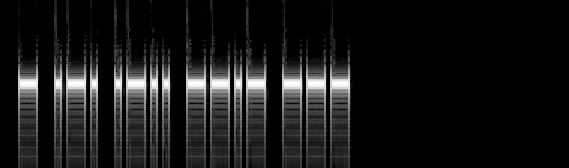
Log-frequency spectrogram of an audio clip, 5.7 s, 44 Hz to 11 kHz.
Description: Morse code, heard as a keyed tone, about 20 wpm, 700 Hz. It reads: TRLQO
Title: Code Groups - 5 Letter:Numbers - 20wpm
